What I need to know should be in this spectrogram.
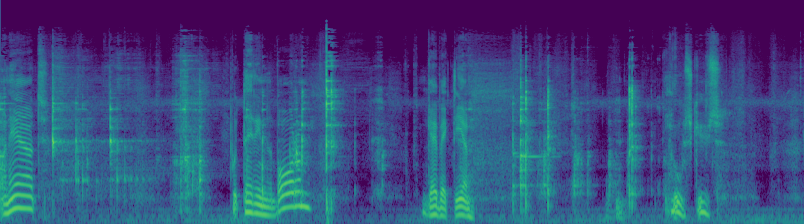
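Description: Heavy metal plates clank and knock against a metal press.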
